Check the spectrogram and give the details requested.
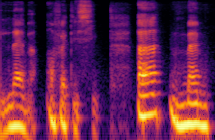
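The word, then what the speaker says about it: לב: ici si on prend si on prononce à la phonétiique en fait ici donc c'est Lèbe en fait ici un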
